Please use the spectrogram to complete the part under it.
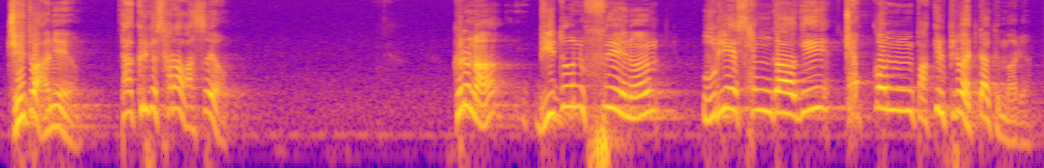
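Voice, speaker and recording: A man's voice: extremely high pitch, darkish tone. A male pastor preaching a sermon, stressing points by repeating them and asking rhetorical questions. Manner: emphatic repetition and rhetorical questions.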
